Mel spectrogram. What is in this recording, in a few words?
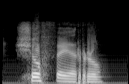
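"Scioferru", Sardinian word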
